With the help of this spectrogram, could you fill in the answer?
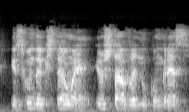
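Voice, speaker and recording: Amid noticeable background noise, a man talks fairly slowly in a fairly high pitch with monotone, flat intonation. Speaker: local politician and podcast panelist. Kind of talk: interview.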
